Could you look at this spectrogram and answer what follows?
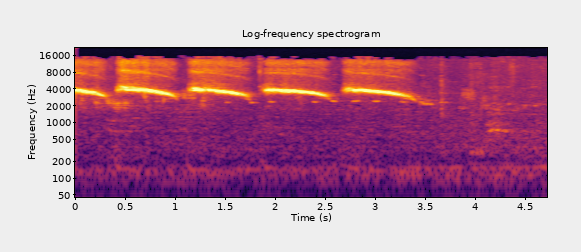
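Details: Chinese hwamei, a female singing in the style locally called 'te', with a male in the background: four loud, clear whistled notes, each sliding downward and spaced about a second apart, followed by a quieter note and faint low hum.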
